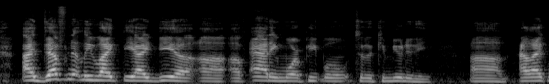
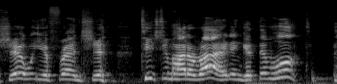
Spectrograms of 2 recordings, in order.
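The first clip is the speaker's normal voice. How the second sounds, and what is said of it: Imitates another person's voice. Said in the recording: “my Sean impersonation”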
